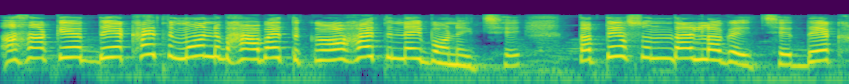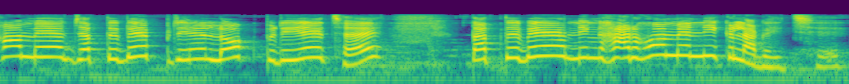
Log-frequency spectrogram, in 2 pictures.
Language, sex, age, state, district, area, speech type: Maithili, female, 45-60, Bihar, Muzaffarpur, urban, spontaneous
